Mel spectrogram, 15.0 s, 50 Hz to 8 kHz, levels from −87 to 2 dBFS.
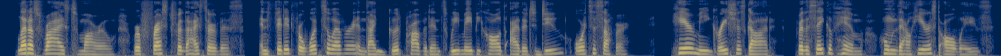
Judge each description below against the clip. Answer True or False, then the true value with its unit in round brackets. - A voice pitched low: False (180 Hz)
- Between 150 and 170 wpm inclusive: True (160 wpm)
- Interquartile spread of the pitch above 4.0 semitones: False (3.5 semitones)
